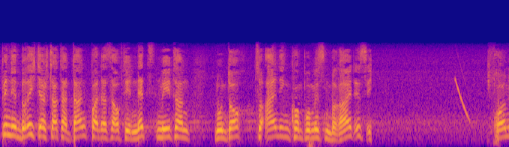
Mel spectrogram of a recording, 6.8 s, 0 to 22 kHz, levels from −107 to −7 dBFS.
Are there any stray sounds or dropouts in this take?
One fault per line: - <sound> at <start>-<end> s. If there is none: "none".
- chirp at 6.1-6.3 s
